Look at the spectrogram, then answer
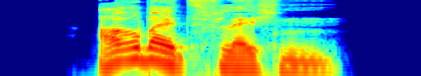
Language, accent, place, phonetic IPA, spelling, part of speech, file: German, Germany, Berlin, [ˈaʁbaɪ̯t͡sˌflɛçn̩], Arbeitsflächen, noun, De-Arbeitsflächen.ogg
- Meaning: plural of Arbeitsfläche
